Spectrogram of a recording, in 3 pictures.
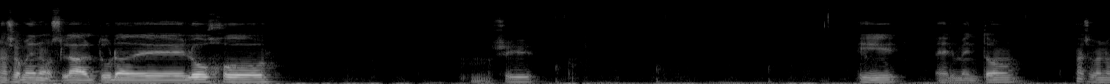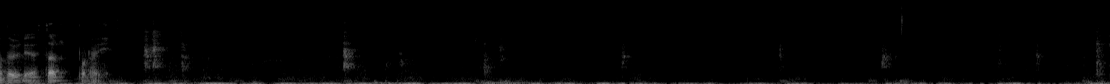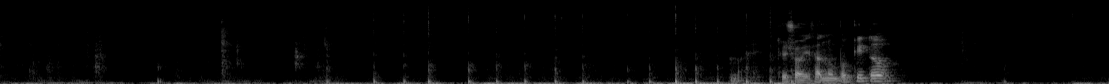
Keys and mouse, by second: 5.8 click, 6.0 g, 6.9 click, 7.2 g, 8.0 click, 8.5-10.5 shift+middle drag, 9.2 g, 10.5 click, 10.7-21.5 middle drag, 12.9 Tab, 15.1 KP_Decimal, 16.0 a, 21.5 right click, 22.1 Tab, 22.7 a, 24.0 click, 24.4 Tab, 24.8 ctrl+middle click, 25.6-33.2 shift+drag, 32.0 g.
